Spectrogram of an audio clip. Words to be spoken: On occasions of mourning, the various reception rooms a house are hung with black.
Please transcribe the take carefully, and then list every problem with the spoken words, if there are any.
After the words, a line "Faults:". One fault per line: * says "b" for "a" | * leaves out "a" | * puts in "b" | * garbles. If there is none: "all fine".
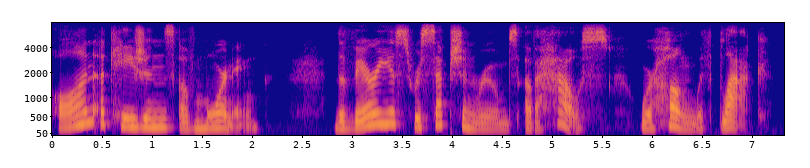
On occasions of mourning, the various reception rooms of a house were hung with black.
Faults:
* puts in "of"
* says "were" for "are"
